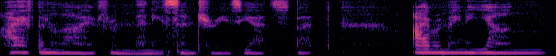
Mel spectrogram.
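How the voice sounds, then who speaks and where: Woman as a slow, breathy, whispering lovesick witch. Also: on the low side, level tone, dark tone, dry recording. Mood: adoring, possessive. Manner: slow, intimate, archaic theatrical phrasing. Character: ancient, youthful witch, obsessively loving and possessive. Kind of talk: whispered ASMR roleplay.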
